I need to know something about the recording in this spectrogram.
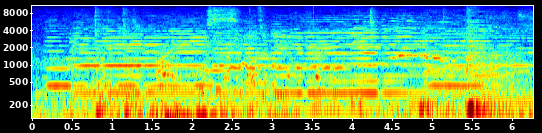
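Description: Acoustic string band striking up a reel: fiddle leading with held and running notes over acoustic guitar and upright bass.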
